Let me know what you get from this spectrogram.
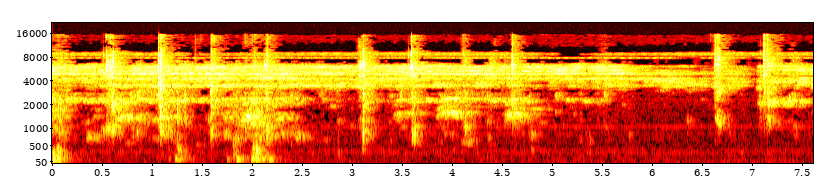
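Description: Close-up eating sounds: a man chewing, with frequent sharp wet mouth clicks and smacks and a few soft low thumps, over a steady faint high hiss.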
